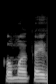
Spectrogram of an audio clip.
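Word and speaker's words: 細かい: মানে চিকন আবার এই কাঞ্জিটাকে কোমাকায় বলা হয় কমাকাই হচ্ছে সূক্ষ মিহি খুচরা আবার ছোট বলা যায়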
